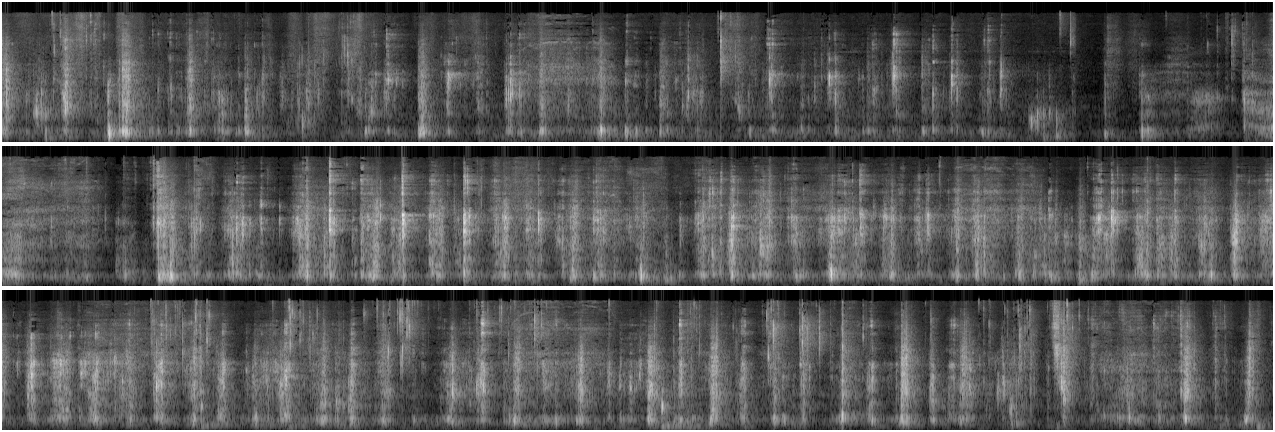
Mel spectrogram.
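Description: Close-miked chewing and mouth sounds of a person eating, a dense run of quick wet smacks and clicks.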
